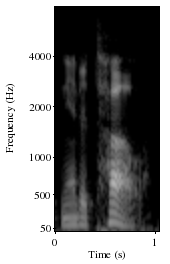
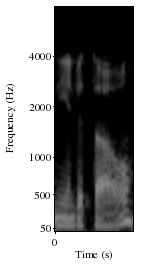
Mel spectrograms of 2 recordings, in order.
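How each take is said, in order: First: The word is said with a 't' sound in 'thal'. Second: The word is said with a 'th' sound in 'thal'. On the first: "it was probably drilled into you that the quote correct term is Neanderthal" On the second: "If you're saying Neanderthal with a TH"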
